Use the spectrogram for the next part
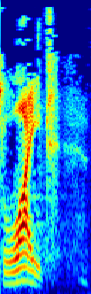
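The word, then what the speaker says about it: Lyte: And Henry, I think it's Light is the way it's pronounced, wrote, "Praise my soul, the King of heaven."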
